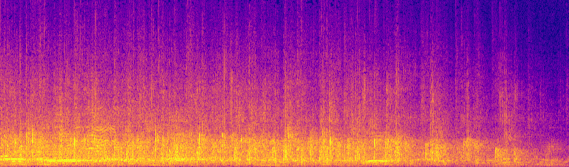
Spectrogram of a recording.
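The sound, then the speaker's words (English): A crowd of people clapping their hands together in a dense, sustained burst of applause that stays steady and fairly loud throughout, tapering slightly toward the end. “Oh, as you clap your hands, would you lift your voice and say, I want the Holy Ghost.”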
